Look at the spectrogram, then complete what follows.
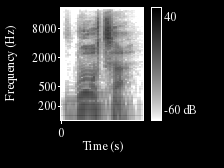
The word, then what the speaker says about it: water: the intervocalic T sound if a t a t comes between two vowels we normally pronounce it in a modern British RP accent so let's go back to our word water water listen to that sound water water we do not use the glottal stop in the middle of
